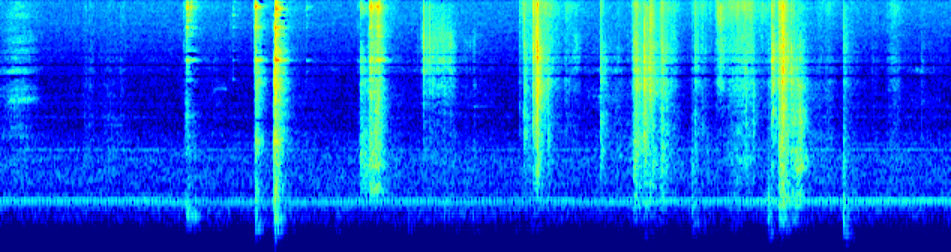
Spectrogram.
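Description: Irregular knocks, clicks and brief scrapes of a plastic cutting board being handled and food scraps cleared from it, over a steady faint hum.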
